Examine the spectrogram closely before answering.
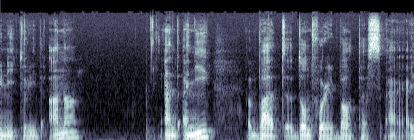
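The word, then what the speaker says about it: они: we already talked about this is how to pronounce Ana and Ani can you hear how I pronounce Ana and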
